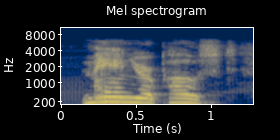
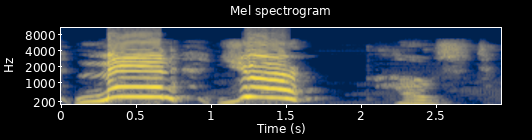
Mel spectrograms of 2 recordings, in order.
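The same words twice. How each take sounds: First: Low, soft, slow command; quiet, weighty repeat of a rallying call; hushed exhortation. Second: High, loud pulpit cry; each word held and punched; shouted exhortation. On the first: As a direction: drop down and say it deliberately. Same command repeated after a hush. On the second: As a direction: bellow it as a rallying command. Preacher's shouted command to congregation. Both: Real, not acted.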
